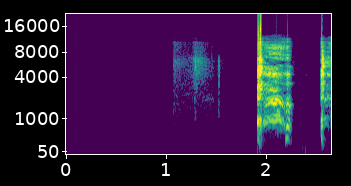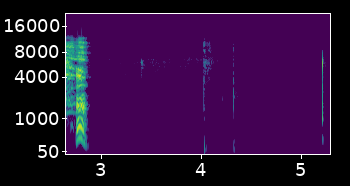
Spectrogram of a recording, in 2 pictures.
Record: {"cough_length": "5.3 s", "cough_amplitude": 26028, "cough_signal_mean_std_ratio": 0.24, "survey_phase": "alpha (2021-03-01 to 2021-08-12)", "age": "65+", "gender": "Female", "wearing_mask": "No", "symptom_none": true, "smoker_status": "Never smoked", "respiratory_condition_asthma": false, "respiratory_condition_other": false, "recruitment_source": "REACT", "submission_delay": "3 days", "covid_test_result": "Negative", "covid_test_method": "RT-qPCR"}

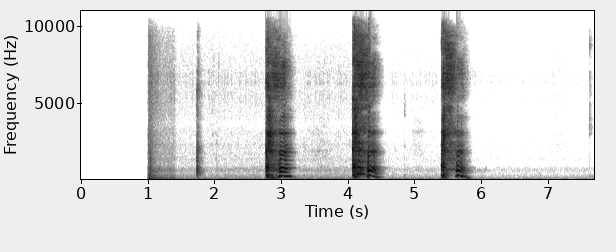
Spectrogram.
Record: {"three_cough_length": "7.7 s", "three_cough_amplitude": 26028, "three_cough_signal_mean_std_ratio": 0.28, "survey_phase": "beta (2021-08-13 to 2022-03-07)", "age": "65+", "gender": "Female", "wearing_mask": "No", "symptom_none": true, "smoker_status": "Ex-smoker", "respiratory_condition_asthma": false, "respiratory_condition_other": false, "recruitment_source": "REACT", "submission_delay": "3 days", "covid_test_result": "Negative", "covid_test_method": "RT-qPCR"}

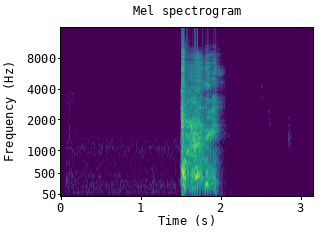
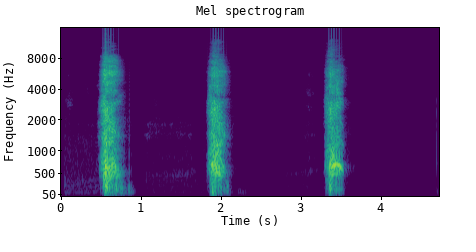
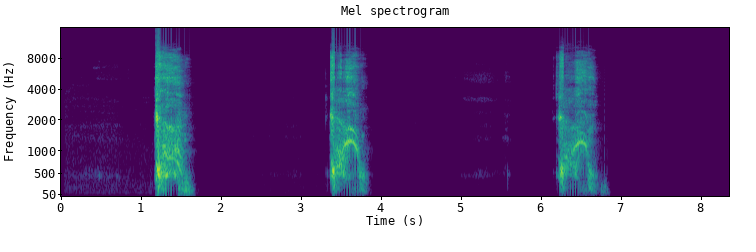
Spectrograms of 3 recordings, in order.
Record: {"cough_length": "3.2 s", "cough_amplitude": 32768, "cough_signal_mean_std_ratio": 0.25, "exhalation_length": "4.7 s", "exhalation_amplitude": 32768, "exhalation_signal_mean_std_ratio": 0.27, "three_cough_length": "8.4 s", "three_cough_amplitude": 32768, "three_cough_signal_mean_std_ratio": 0.25, "survey_phase": "beta (2021-08-13 to 2022-03-07)", "age": "45-64", "gender": "Male", "wearing_mask": "No", "symptom_cough_any": true, "symptom_new_continuous_cough": true, "symptom_runny_or_blocked_nose": true, "symptom_shortness_of_breath": true, "symptom_fatigue": true, "symptom_fever_high_temperature": true, "symptom_headache": true, "symptom_change_to_sense_of_smell_or_taste": true, "symptom_loss_of_taste": true, "symptom_onset": "4 days", "smoker_status": "Never smoked", "respiratory_condition_asthma": false, "respiratory_condition_other": false, "recruitment_source": "Test and Trace", "submission_delay": "3 days", "covid_test_result": "Positive", "covid_test_method": "RT-qPCR", "covid_ct_value": 13.6, "covid_ct_gene": "ORF1ab gene", "covid_ct_mean": 13.8, "covid_viral_load": "30000000 copies/ml", "covid_viral_load_category": "High viral load (>1M copies/ml)"}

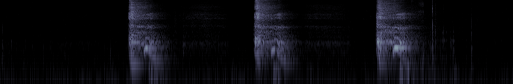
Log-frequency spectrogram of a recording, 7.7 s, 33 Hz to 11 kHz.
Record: {"three_cough_length": "7.7 s", "three_cough_amplitude": 1884, "three_cough_signal_mean_std_ratio": 0.32, "survey_phase": "alpha (2021-03-01 to 2021-08-12)", "age": "18-44", "gender": "Female", "wearing_mask": "No", "symptom_none": true, "smoker_status": "Never smoked", "respiratory_condition_asthma": false, "respiratory_condition_other": false, "recruitment_source": "REACT", "submission_delay": "1 day", "covid_test_result": "Negative", "covid_test_method": "RT-qPCR"}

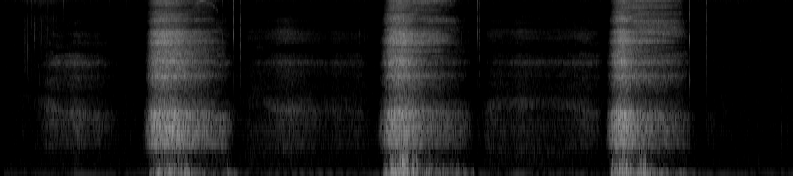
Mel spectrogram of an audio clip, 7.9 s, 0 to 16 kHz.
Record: {"exhalation_length": "7.9 s", "exhalation_amplitude": 10034, "exhalation_signal_mean_std_ratio": 0.36, "survey_phase": "beta (2021-08-13 to 2022-03-07)", "age": "45-64", "gender": "Female", "wearing_mask": "No", "symptom_none": true, "smoker_status": "Current smoker (11 or more cigarettes per day)", "respiratory_condition_asthma": false, "respiratory_condition_other": false, "recruitment_source": "REACT", "submission_delay": "2 days", "covid_test_result": "Negative", "covid_test_method": "RT-qPCR"}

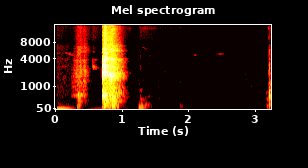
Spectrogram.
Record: {"cough_length": "3.2 s", "cough_amplitude": 32768, "cough_signal_mean_std_ratio": 0.24, "survey_phase": "beta (2021-08-13 to 2022-03-07)", "age": "45-64", "gender": "Male", "wearing_mask": "No", "symptom_none": true, "smoker_status": "Never smoked", "respiratory_condition_asthma": false, "respiratory_condition_other": false, "recruitment_source": "REACT", "submission_delay": "2 days", "covid_test_result": "Negative", "covid_test_method": "RT-qPCR", "influenza_a_test_result": "Negative", "influenza_b_test_result": "Negative"}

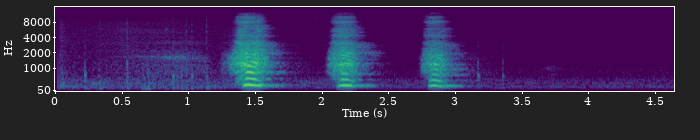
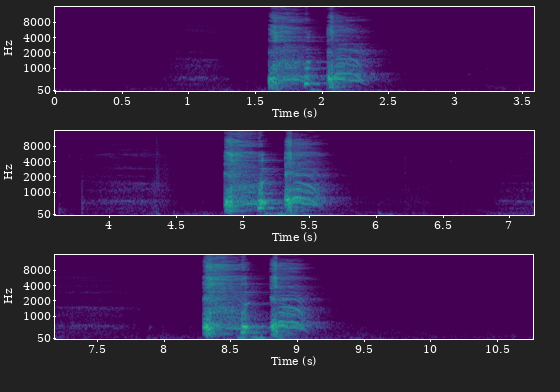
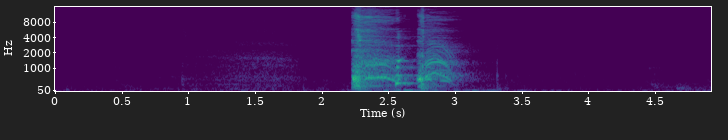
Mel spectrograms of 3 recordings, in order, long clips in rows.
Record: {"exhalation_length": "4.6 s", "exhalation_amplitude": 25121, "exhalation_signal_mean_std_ratio": 0.25, "three_cough_length": "10.8 s", "three_cough_amplitude": 6135, "three_cough_signal_mean_std_ratio": 0.3, "cough_length": "4.9 s", "cough_amplitude": 5228, "cough_signal_mean_std_ratio": 0.28, "survey_phase": "alpha (2021-03-01 to 2021-08-12)", "age": "65+", "gender": "Female", "wearing_mask": "No", "symptom_none": true, "smoker_status": "Never smoked", "respiratory_condition_asthma": false, "respiratory_condition_other": false, "recruitment_source": "REACT", "submission_delay": "5 days", "covid_test_result": "Negative", "covid_test_method": "RT-qPCR"}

